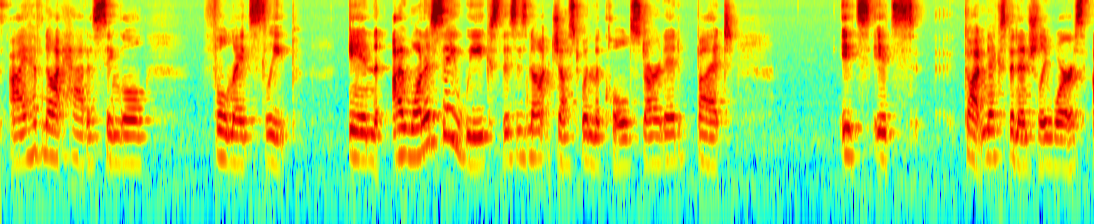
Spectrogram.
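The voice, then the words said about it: Sick, cold-affected voice. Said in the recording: “as you can hear in my voice, I'm still dealing with the after effects of this”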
